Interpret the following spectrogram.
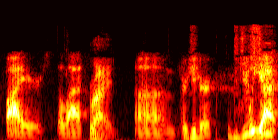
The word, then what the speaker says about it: Fiers: right like that Rhino it's pronounced fires the last run procedure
